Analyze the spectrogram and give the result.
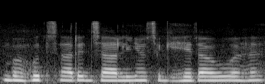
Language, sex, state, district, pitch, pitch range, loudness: Hindi, male, Jharkhand, Ranchi, 185 Hz, 185-190 Hz, -15 LUFS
